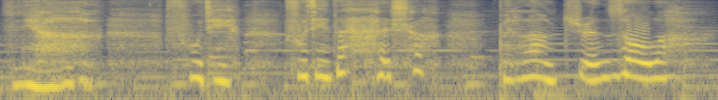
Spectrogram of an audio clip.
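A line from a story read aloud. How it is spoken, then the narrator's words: Breathless, tearful. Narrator (Chinese): 他红着眼睛，气喘吁吁地说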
